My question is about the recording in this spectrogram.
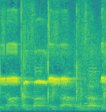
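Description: Mikoshi bearers chanting in rhythm as they carry the shrine, with a whistle blown in three short blasts in time with the chant during the first second and a half.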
